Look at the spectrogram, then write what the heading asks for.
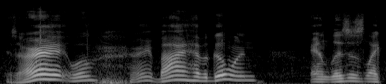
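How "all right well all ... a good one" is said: high, singsong farewell; breezy acted goodbye. Man leaving the agents, breezily high-pitched. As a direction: wrap it up lightly, pitched high.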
